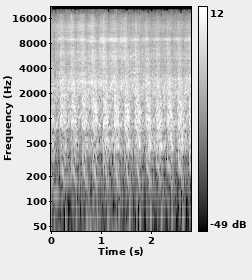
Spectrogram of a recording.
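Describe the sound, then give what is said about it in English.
The Seeker-mobile's engine cranks over and over as it is rebooted with lightning through connected cables, a rapid, even chugging rhythm of mechanical pulses that stays loud and steady throughout, with no voices. “Run them down to the Seeker-mobile, connect them up, and I will harness the lightning to reboot your engine.”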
